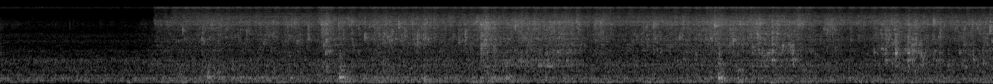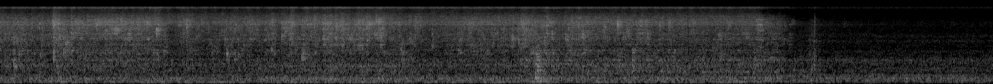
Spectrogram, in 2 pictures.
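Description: Kitchen tap turned on about a second and a half in, water running into the sink for some sixteen seconds, then turned off near the end.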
